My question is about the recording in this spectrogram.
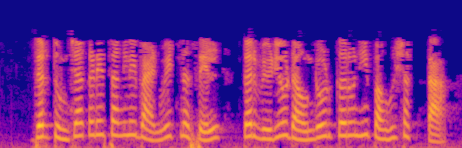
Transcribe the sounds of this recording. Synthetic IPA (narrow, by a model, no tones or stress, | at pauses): d͡zəɾt̪umt͡ɕjakəɽet͡sãŋɡliːbæɳʋiʈnəselt̪əɾʋiɽijoɖaunloɽkəɾuːnɦiːpaɦuːɕək̚t̪a̰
